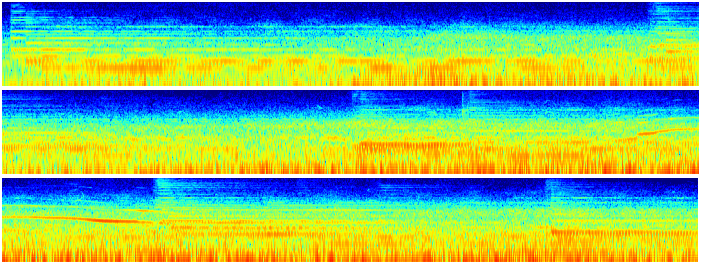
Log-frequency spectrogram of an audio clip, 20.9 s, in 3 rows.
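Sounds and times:
steady layered drone of sustained tones: 0.0 - 20.9
wailing tone sliding up and down: 13.0 - 17.3.

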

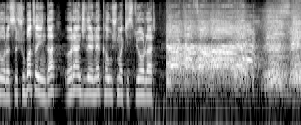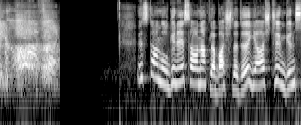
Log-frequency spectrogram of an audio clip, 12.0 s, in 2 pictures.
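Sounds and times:
speech: 0.0 - 3.5, 8.9 - 12.0
crowd of protesters chanting slogans in unison: 3.3 - 7.2.

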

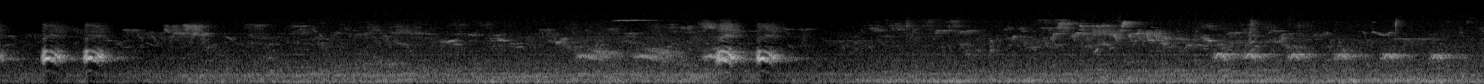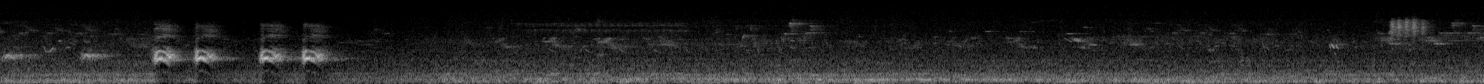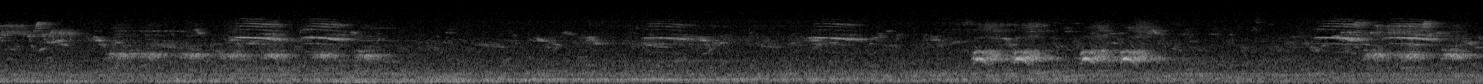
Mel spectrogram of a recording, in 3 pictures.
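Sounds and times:
birds chirping: 0.0 - 44.5
crow cawing in the morning woods: 0.4 - 1.2, 5.8 - 7.9, 12.2 - 18.2, 30.8 - 33.6, 39.4 - 41.3.

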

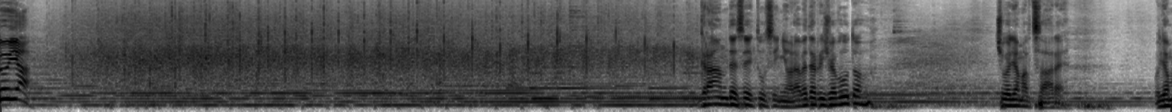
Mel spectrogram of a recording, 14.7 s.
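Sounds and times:
audience applauding: 0.0 - 10.0
speech: 0.2 - 0.5, 8.8 - 11.2, 12.5 - 13.6, 14.4 - 14.6.

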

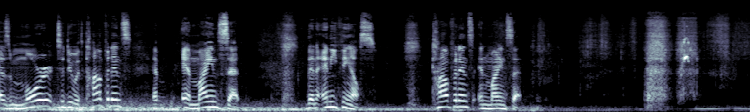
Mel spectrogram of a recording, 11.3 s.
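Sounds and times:
speech: 0.0 - 8.2
nose blowing: 9.6 - 10.8.

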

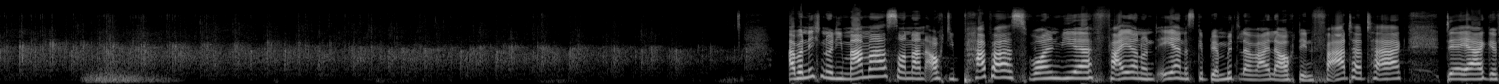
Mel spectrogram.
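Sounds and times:
crowd applause: 0.0 - 7.6
low thumps: 0.8 - 1.8
speech: 7.9 - 14.9.

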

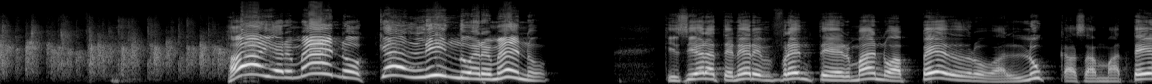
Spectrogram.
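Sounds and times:
audience clapping hands: 0.0 - 2.9
speech: 2.3 - 5.5, 6.6 - 11.5.

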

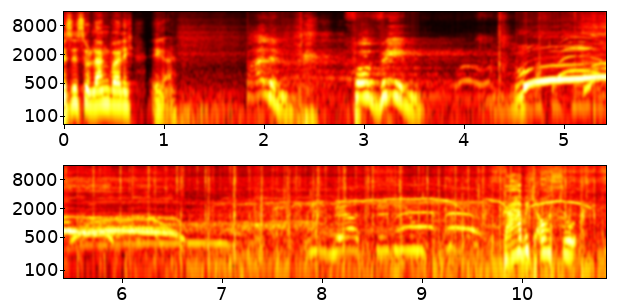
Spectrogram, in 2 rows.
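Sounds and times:
speech: 0.0 - 3.7, 4.4 - 5.6, 8.1 - 10.8
crowd booing and shouting: 3.9 - 10.3
crowd clapping: 4.3 - 10.8.

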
